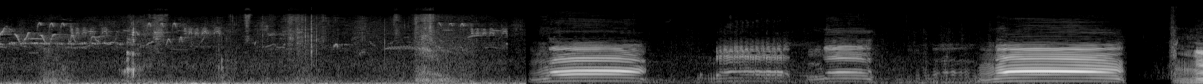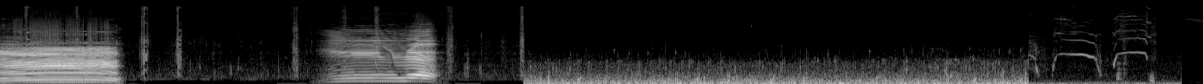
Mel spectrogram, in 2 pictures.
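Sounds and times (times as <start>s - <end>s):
sheep bleating: 5.3s - 6.5s, 7.1s - 13.3s.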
